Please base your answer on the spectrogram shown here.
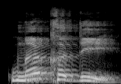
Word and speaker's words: Mercredi: Mi nombre es Mercredi. A ver, voy a buscarlo. Ah, sí. Significa miércoles y se pronuncia... Mercredi. Como el día.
